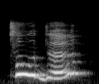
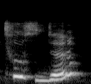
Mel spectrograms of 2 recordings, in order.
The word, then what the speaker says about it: tous deux: Tous deux, I didn't say tous deux, but two here, even though the S is not pronounced, you need to remember it's an S at the end here. Tous deux.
